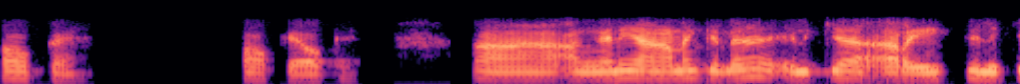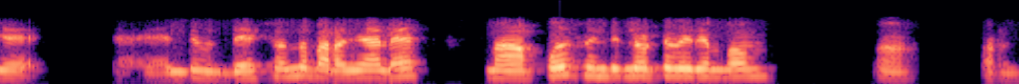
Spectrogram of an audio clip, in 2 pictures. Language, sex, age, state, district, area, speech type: Malayalam, female, 45-60, Kerala, Kollam, rural, conversation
